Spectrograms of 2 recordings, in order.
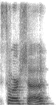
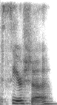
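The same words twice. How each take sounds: First: Saoirse said wrongly as "SOR-sha"; mispronounced Saoirse. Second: Saoirse said as "SEER-sha"; correct Irish Saoirse. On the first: Author showing the wrong way to say Saoirse, "SOR-sha". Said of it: "you know, if you say". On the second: Author correcting people on Irish Saoirse, "SEER-sha". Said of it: "instead of Saoirse". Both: Shown as a demonstration.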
